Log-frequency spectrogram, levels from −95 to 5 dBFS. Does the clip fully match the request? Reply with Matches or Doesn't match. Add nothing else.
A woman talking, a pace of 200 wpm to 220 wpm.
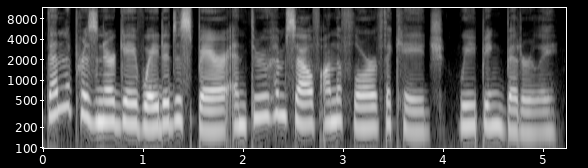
Matches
